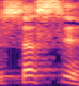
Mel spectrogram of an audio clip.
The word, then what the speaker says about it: सस्य: नहीं, वहां श नहीं है, वो श उच्चारण अशुद्ध है, वास्तव में स है, साधु वाला स है। वो थोड़ी चूक है। तो ये सस्य है, तो सस्य का अर्थ होता है धान्य।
